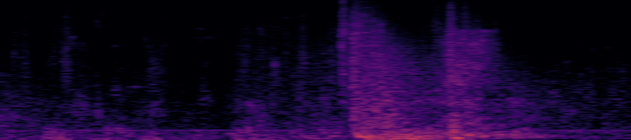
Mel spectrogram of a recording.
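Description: Rapid sprayed gunfire from a weapon in Fortnite, a dense rattling burst that swells loud in the second half over steady background game noise, with no talking.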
